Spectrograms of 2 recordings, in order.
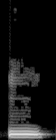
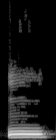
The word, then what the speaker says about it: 一: And the pronunciation is 一. 跟我读一.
